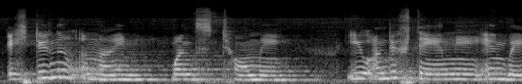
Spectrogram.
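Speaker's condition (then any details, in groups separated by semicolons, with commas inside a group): Cerebral palsy; speech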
